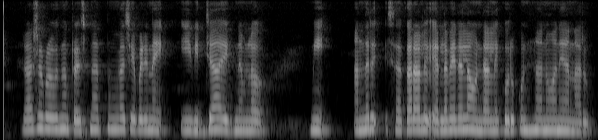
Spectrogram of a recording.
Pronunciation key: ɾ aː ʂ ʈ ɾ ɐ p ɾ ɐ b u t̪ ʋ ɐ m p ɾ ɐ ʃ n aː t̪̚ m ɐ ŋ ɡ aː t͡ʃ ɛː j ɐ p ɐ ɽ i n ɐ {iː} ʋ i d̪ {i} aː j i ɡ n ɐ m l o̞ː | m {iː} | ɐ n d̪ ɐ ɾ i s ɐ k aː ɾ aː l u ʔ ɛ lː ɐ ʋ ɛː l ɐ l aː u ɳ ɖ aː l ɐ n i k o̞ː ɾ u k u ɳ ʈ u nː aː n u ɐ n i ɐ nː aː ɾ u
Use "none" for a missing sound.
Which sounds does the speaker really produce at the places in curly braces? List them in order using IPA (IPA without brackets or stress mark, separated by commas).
iː, j, iː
